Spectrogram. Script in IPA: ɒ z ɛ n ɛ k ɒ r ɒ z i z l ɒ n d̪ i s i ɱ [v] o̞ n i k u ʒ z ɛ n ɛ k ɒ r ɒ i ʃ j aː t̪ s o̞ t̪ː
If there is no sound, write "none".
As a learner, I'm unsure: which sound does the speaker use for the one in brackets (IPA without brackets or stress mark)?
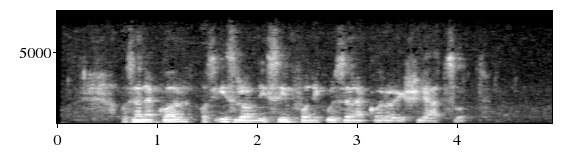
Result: f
